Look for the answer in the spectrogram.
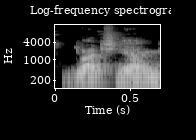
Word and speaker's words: Watchung: Over the course of his career, he served for nearly 20 years in pastorates at Wilson Memorial Union Church in Watchung, New Jersey. Did I say that right, David? – Yes. – Watchung, New Jersey, at First Presbyterian Church in Irving, Texas, and at Westminster Presbyterian Church in Galveston, Texas.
